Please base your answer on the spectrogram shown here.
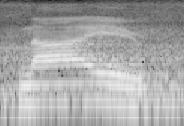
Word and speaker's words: knife: नाइफ, very good, नाइफ, this is नाइफ। यहाँ पे भी जो के है वो क्या है? यहाँ पे साइलेंट।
